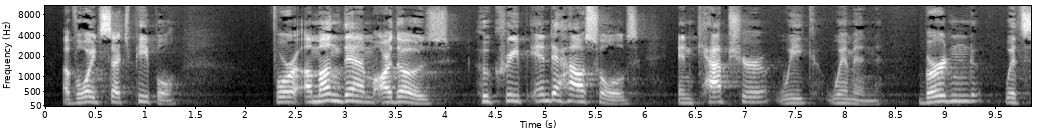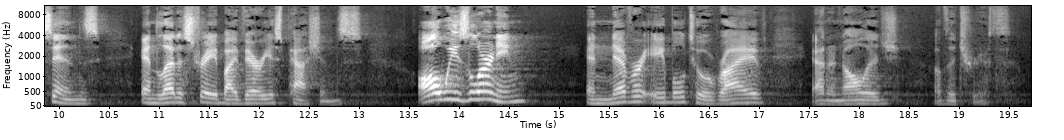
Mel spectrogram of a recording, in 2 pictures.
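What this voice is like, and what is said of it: Slow, deliberate reading. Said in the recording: “read that slowly.”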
